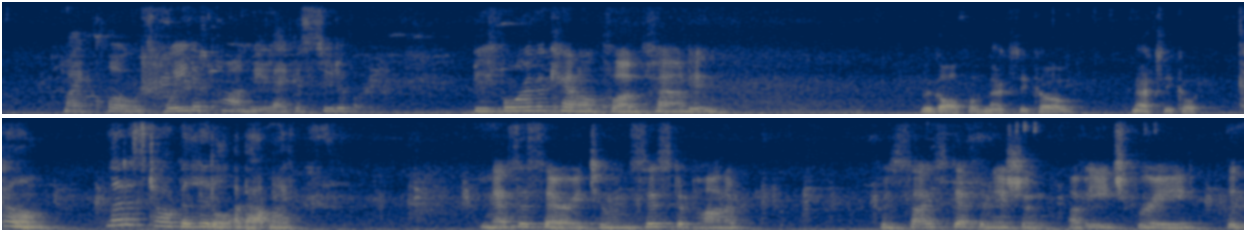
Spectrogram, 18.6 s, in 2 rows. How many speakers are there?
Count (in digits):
4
